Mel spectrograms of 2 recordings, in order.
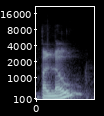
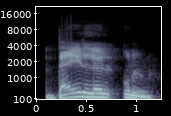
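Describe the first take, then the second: First: The name is said in two syllables. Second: The name is said in three syllables. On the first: The speaker calls it wrong. "My pronunciation is terrible today" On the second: The speaker calls it right. "that's actually Bailey-ul"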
